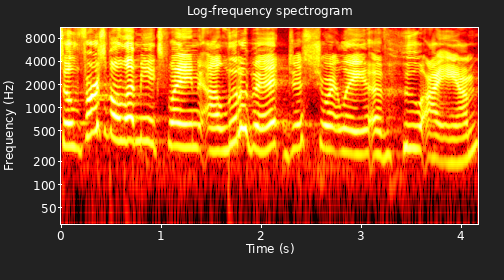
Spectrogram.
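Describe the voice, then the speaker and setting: A woman's raised, projected voice, bright and sharp in tone, at a moderate pace. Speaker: business coach and speaker. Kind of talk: motivational talk to an audience. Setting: stage with audience. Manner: loud; animated.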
